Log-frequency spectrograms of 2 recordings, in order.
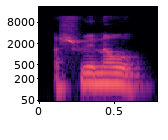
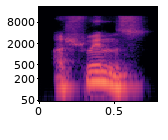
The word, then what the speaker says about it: Ashwin: these two monkeys they are the sons of ashino Ashwin not ashin ashini is the feminine of the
